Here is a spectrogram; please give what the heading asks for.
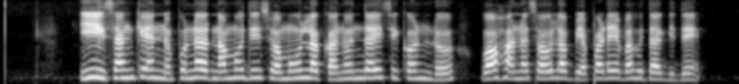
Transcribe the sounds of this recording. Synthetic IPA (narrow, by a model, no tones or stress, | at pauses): iːsɐŋkʰɐjɐnːupunɐɾnɐmuːd̪isuʋɐmuːlɐkɐnond̪ɐjsiko̞ɳɖu | ʋaːɦɐnɐsɐwlɐbʱjɐpɐɽɛjɐbɐɦud̪aːɡid̪e̞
